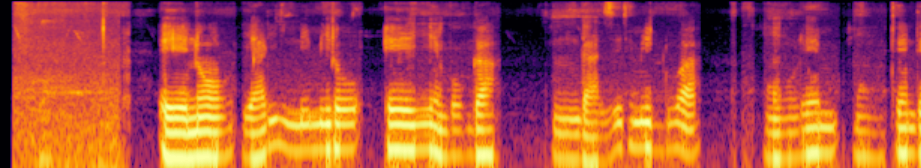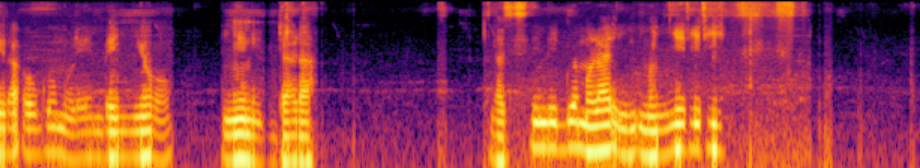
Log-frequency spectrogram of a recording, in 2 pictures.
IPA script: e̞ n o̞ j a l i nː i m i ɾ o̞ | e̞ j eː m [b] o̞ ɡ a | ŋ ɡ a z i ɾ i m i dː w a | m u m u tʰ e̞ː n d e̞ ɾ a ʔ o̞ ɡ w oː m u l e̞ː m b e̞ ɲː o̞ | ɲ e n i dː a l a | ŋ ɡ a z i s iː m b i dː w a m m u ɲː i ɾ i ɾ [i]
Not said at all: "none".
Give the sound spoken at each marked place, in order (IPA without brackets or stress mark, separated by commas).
b, i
